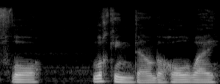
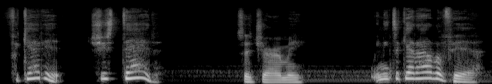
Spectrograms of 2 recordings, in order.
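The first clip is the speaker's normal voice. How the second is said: pitched way up, urgent; urgent and high; 12 semitones higher than usual. A narrator's reading. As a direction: snap the orders fast and high. Jeremy urgently overrules Nick.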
